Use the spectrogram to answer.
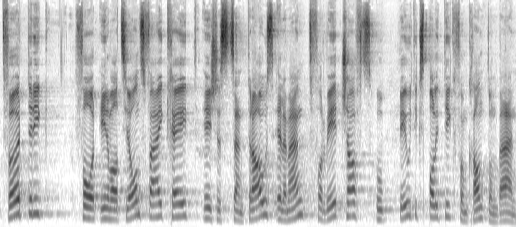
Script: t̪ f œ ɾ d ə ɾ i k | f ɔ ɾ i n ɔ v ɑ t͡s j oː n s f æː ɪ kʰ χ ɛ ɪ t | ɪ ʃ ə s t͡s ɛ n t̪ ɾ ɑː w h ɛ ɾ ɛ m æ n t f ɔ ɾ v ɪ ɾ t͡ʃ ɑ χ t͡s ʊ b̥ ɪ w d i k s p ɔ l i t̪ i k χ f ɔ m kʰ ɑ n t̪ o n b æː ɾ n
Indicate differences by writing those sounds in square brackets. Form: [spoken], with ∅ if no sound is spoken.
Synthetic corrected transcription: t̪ f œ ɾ d ə ɾ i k | f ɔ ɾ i n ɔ v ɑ t͡s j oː n s f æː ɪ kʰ χ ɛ ɪ t | ɪ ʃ ə s t͡s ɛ n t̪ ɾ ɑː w [s] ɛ [l] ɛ m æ n t f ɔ ɾ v ɪ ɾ t͡ʃ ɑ [f] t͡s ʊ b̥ ɪ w d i k s p ɔ l i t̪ i k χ f ɔ m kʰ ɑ n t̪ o n b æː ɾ n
